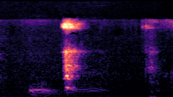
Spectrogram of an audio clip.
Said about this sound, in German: Deshalb ist dann auch im Hintergrund ein, ein Baby zu hören.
